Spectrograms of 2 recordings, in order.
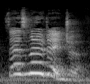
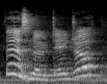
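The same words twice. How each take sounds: First: "no danger" pitched high, falling at the end; emphatic repeat. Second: Said in the usual way. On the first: A narrator's reading. Thomas insists, repeated more emphatically.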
